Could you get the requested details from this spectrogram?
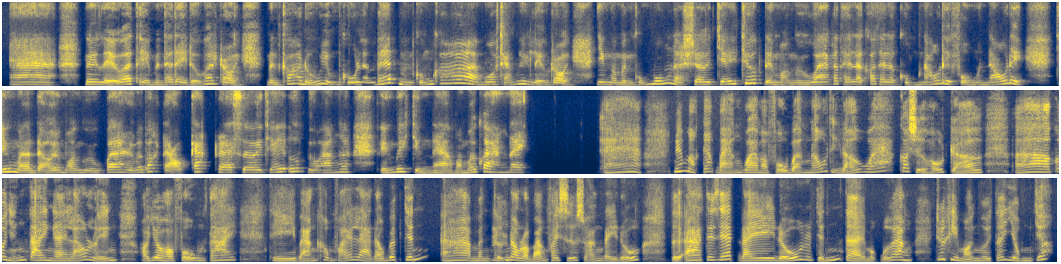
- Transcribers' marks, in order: other background noise; tapping; "một" said as "ừn"; static; chuckle
- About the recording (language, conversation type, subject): Vietnamese, advice, Làm sao để tự tin và cảm thấy thoải mái hơn khi nấu ăn?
